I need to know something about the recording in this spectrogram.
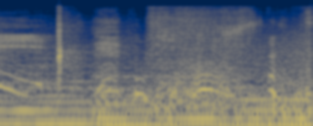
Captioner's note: pffft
